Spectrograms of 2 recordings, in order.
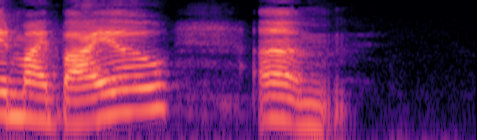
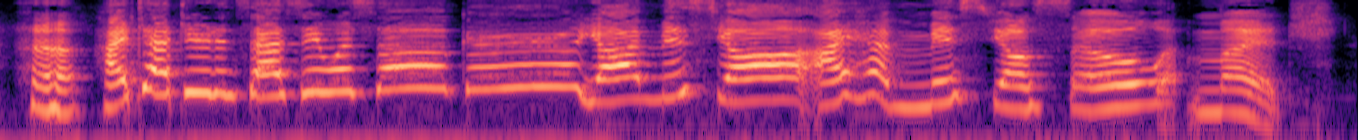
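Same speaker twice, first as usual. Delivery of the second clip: high, loud, drawn-out greeting; excited greeting; 8 semitones higher, 6 dB louder, slower than usual. Real, not acted. Host greeting returning viewers on a live stream, high happy welcome.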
